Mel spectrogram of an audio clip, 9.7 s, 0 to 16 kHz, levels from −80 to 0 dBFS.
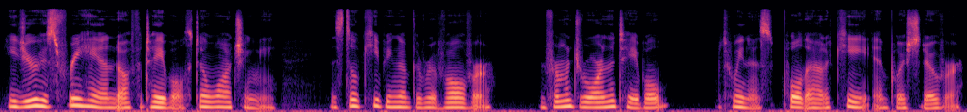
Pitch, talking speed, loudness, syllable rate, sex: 165 Hz, 210 wpm, -18 LUFS, 5.4 syllables/s, female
